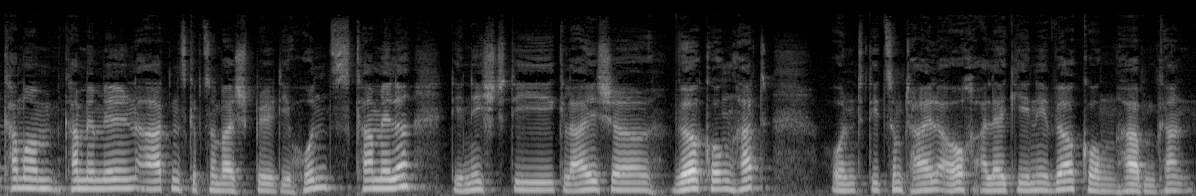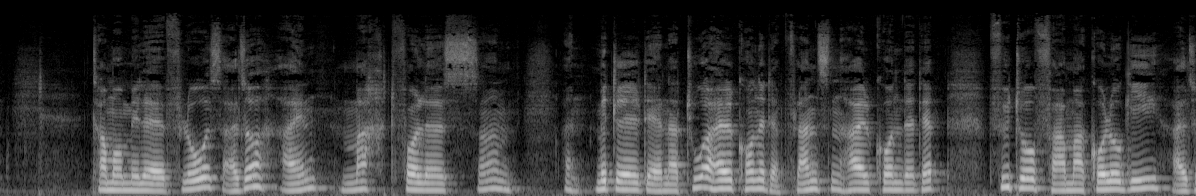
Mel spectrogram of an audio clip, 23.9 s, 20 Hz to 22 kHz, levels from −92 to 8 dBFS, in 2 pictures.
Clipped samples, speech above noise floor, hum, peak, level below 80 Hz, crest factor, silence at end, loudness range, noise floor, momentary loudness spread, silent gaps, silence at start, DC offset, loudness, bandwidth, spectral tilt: under 0.1%; 32 dB; none; -4 dBFS; -58 dBFS; 20 dB; 0 s; 3 LU; -54 dBFS; 11 LU; none; 0 s; under 0.1%; -23 LUFS; 13.5 kHz; -7 dB/octave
